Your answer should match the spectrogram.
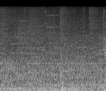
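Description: Pickup truck engine running steadily, with background music over it.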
